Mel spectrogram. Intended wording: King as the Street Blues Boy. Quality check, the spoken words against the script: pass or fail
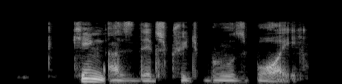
pass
